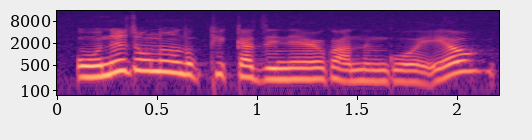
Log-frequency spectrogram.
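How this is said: Pitch falls steadily, then rises at the end. "서울 사람들은 말을 할 때 앞에서부터 쭉 내려가다가 마지막에 올리지만"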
